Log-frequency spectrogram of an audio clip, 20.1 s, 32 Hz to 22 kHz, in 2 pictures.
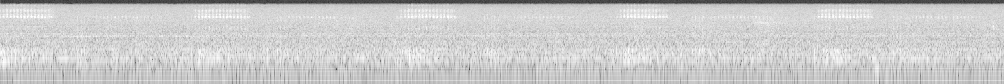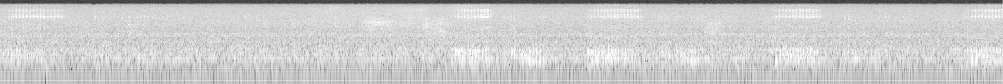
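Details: Adopted house cat Heidi purrs through a massage while sunbathing, November 19, 2020: continuous low rumble swelling in regular breath cycles about every two seconds, each surge carrying a faint airy hiss.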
